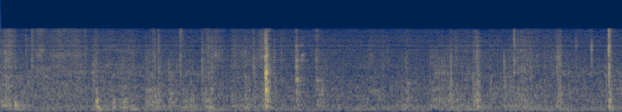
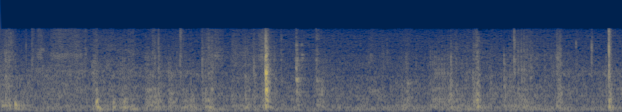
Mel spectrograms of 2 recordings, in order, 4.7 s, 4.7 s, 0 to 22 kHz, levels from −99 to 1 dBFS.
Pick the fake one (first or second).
first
